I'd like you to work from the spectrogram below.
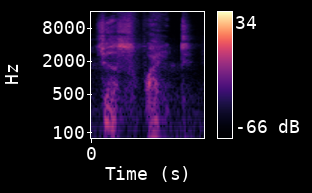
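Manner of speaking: soft and low, fading to almost nothing; hushed setup. Real, not acted. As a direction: let the words sink away for effect.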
